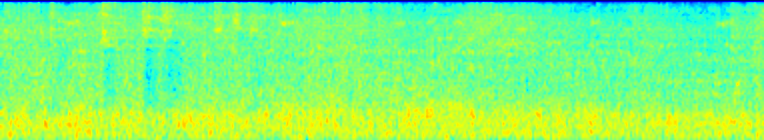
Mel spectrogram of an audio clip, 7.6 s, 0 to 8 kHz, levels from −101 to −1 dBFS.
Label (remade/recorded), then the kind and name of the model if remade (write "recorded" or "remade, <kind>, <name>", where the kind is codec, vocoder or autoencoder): remade, vocoder, HiFi-GAN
